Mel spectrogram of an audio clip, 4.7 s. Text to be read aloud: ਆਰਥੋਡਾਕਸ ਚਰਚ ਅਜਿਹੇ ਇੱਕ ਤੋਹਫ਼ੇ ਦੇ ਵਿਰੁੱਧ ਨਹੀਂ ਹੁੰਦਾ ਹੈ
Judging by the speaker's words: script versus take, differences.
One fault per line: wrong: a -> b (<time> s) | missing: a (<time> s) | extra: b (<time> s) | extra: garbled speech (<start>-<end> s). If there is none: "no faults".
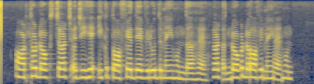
extra: garbled speech (3.2-4.4 s)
